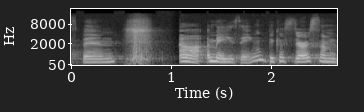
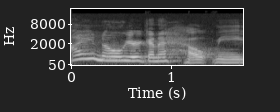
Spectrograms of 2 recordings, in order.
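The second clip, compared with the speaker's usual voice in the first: put-on sarcastic tone, swooping sing-song; 4 semitones higher than usual. Retelling what he said when she lectured him: imitating a sarcastic reply. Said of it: "kind of sarcastically".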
